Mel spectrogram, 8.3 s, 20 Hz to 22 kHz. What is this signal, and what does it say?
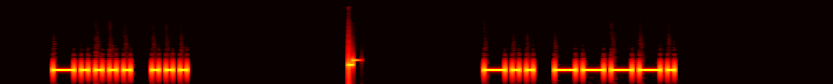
Morse code, heard as a keyed tone, about 17 wpm, 700 Hz. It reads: 6 S D 9
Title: Single-Letter Single-Number 17wpm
